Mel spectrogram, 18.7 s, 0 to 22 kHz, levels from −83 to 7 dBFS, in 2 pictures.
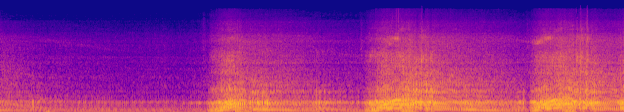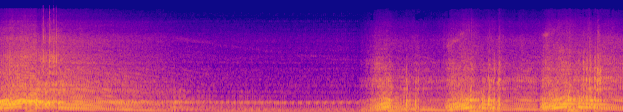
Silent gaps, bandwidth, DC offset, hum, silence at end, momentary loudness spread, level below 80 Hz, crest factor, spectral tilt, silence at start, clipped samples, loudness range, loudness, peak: none; 15.5 kHz; under 0.1%; none; 0 s; 22 LU; -28 dBFS; 12 dB; -6.5 dB/octave; 0 s; under 0.1%; 13 LU; -12 LUFS; 0 dBFS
